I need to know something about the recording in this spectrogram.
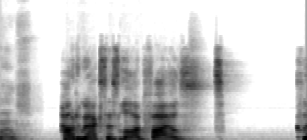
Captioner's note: AI voice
